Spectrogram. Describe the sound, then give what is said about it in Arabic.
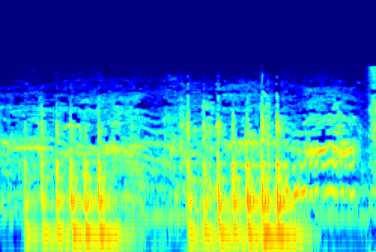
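In a children's story, a voice mimics someone knocking on the door of the sick hen's house with quick, repeated rhythmic syllables, coming in two bursts of about five or six beats each, fairly loud. “وعندما كانوا في بيت الدجاجة سمع الجميع أن هناك أحدا يطرق الباب.”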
